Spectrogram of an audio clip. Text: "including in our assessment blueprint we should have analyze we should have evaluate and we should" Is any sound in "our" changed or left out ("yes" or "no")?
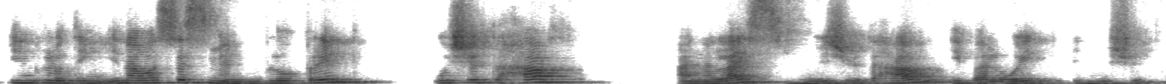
yes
